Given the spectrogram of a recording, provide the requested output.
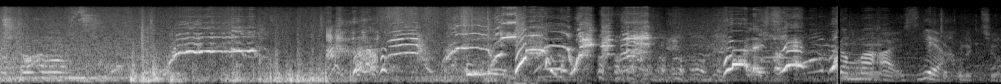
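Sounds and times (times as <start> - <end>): rushing water noise: 0.0 - 10.0
riders screaming: 1.7 - 2.7, 3.3 - 6.6.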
